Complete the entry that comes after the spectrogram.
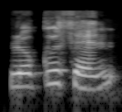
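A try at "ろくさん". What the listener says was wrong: রোকসান, রকুসান না রোকসান।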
